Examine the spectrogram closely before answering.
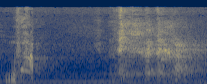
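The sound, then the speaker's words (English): A person coughs, two short harsh bursts followed by a longer rasping one, fairly loud with no talk over it. “excuse me, sorry. I cough loud enough without a microphone.”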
